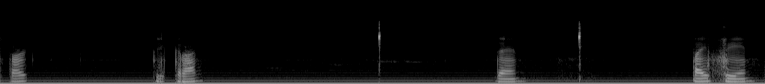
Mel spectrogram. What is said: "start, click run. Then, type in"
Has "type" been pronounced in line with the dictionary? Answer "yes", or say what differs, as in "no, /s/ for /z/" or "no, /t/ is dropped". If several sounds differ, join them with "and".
no, /f/ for /p/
